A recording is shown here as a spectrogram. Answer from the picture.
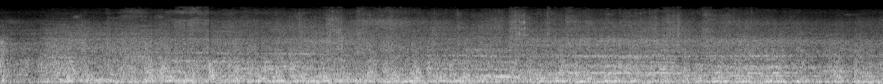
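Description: Hanshin Railway electric commuter train passing close by, a loud steady rumble with the clatter of its wheels over the rail joints.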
